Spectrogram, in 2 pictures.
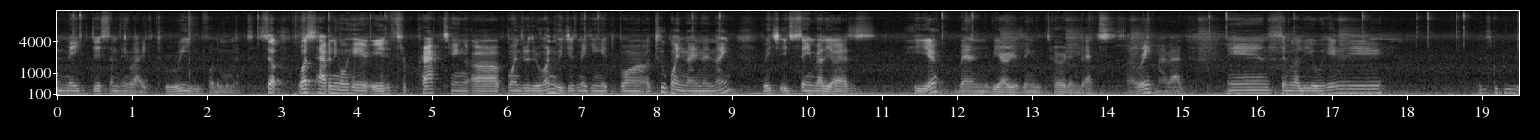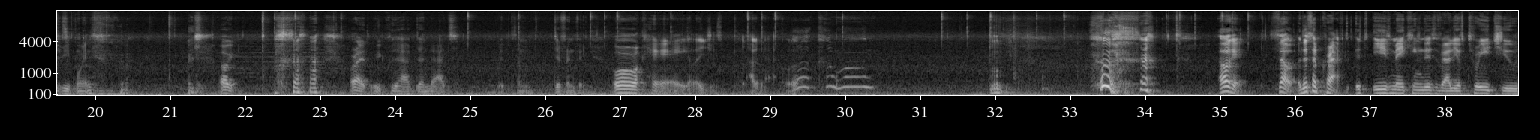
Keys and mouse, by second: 0.3-2.2 drag, 2.2-9.8 middle drag, 9.8-11.6 drag, 12.1-14.1 drag, 13.9 KP_9, 15.3-16.4 middle drag, 16.4-17.8 drag, 20.1 KP_0, 22.4 middle click, 23.3 click, 25.6-29.0 drag, 31.6 click, 32.1-37.5 middle drag.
